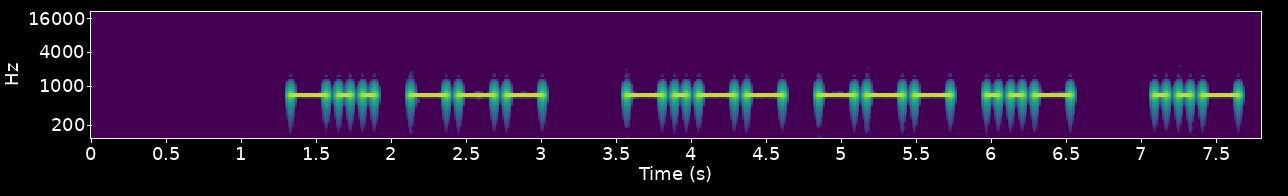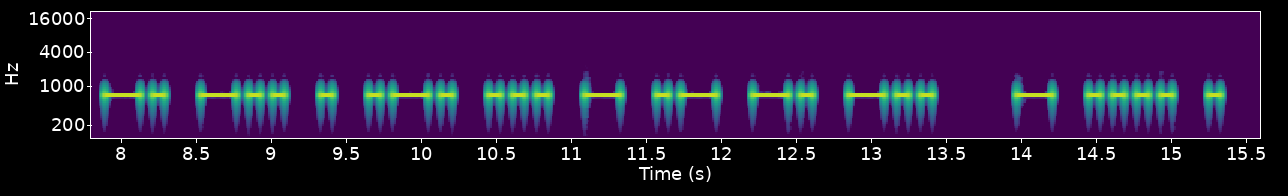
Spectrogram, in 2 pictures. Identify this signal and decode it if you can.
Morse code, heard as a keyed tone, about 15 wpm, 700 Hz. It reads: DO YOU UNDERSTAND THE
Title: Sentences from Top 1000 Words - Review Part 3 - 15wpm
